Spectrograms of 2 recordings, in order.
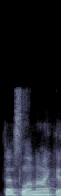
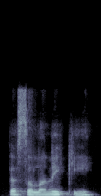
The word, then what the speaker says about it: Thessaloniki: didn't realize that connection we went to Thessaloniki Thal thessalonica is how I've always said it Thessaloniki that's how they say it didn't have a whole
